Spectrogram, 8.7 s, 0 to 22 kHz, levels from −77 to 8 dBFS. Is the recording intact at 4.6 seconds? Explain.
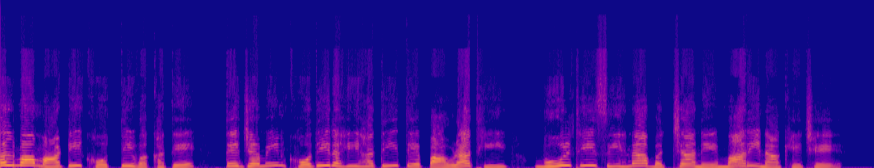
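No. At 4.6 s, as across the whole clip, the speech carries plainly audible Opus compression, likely at a low rate around 16 kbps in its hybrid speech mode. Thin bands are filled with noise, so it sounds grainy and somewhat hoarse, not the swirling, hollow artefacts of MP3.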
